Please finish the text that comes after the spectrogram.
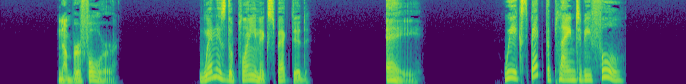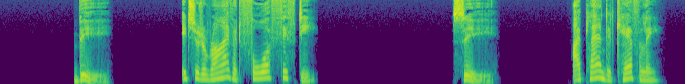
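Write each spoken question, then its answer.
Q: When is the plane expected?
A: B: It should arrive at 4:50.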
